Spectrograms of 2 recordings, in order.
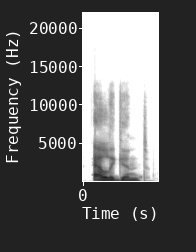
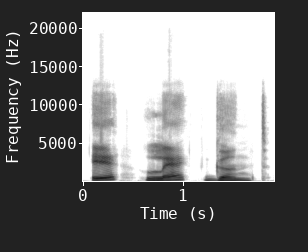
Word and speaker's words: elegant: Ah, o inglês tem uma palavra bem parecida, quase irmã, elegant. Mas, ó, cuidado com as pequenas diferenças na pronúncia. Ouve devagar. Elegant. A sílaba tônica, a força tá no começo, não é.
